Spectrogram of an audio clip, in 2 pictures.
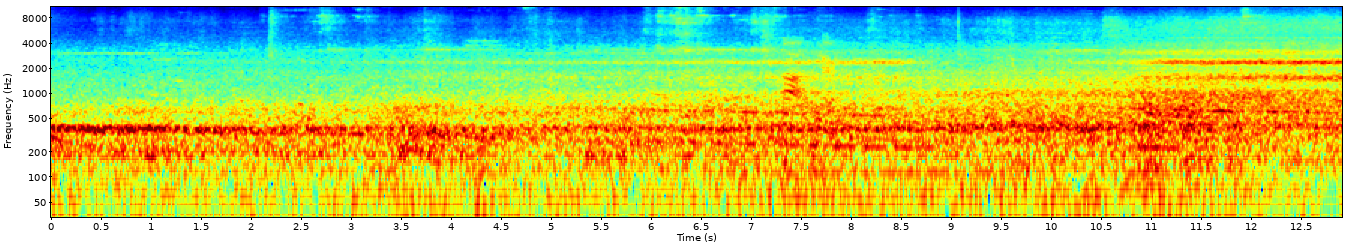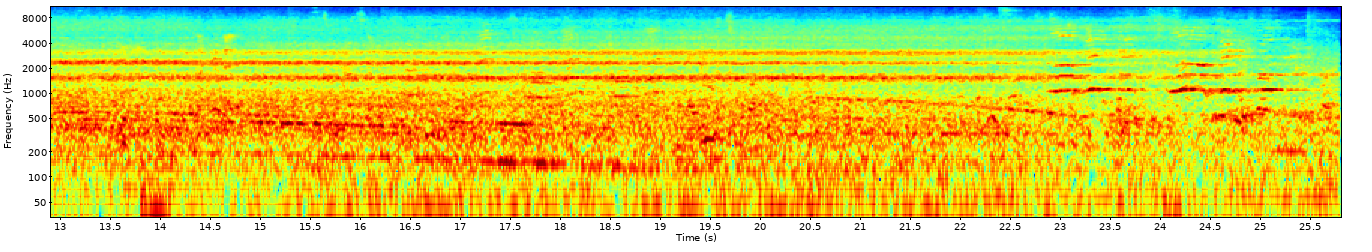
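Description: A Canada Line metro train pulls into an elevated station at Vancouver airport, its rumble swelling and rising whines and faint wheel squeals building over about twenty seconds, with people talking and children's voices around.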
